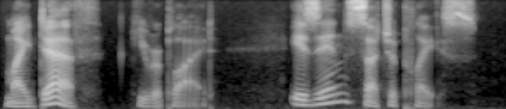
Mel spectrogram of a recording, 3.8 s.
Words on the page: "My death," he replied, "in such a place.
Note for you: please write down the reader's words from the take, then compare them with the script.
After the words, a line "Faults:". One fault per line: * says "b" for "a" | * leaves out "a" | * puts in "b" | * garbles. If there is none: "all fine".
"My death," he replied, "is in such a place.
Faults:
* puts in "is"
